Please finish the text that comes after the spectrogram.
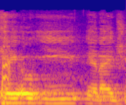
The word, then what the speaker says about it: Koenig: K-O-E-N-I-G is Koenig.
